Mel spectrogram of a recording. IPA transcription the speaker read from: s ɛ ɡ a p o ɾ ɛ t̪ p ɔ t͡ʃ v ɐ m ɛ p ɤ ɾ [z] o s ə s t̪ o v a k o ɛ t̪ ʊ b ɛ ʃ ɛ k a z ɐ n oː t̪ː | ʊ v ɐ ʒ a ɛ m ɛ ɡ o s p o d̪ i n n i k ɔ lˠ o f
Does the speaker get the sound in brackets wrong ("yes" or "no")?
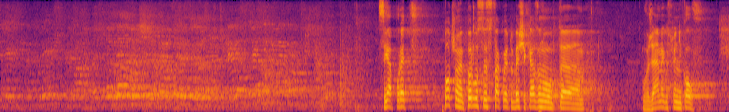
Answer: yes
